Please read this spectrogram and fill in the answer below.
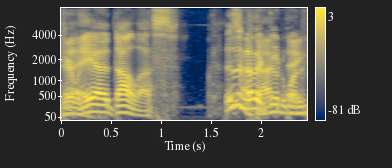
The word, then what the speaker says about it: Daedalus: Is it Daedalus? – Daedalus. Is that right? – Yeah.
